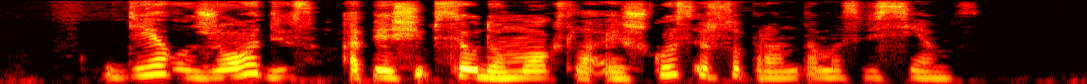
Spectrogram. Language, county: Lithuanian, Vilnius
